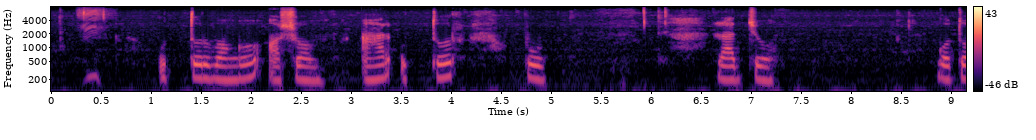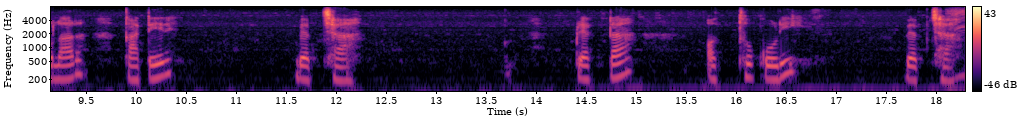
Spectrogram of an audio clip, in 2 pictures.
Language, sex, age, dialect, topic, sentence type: Bengali, female, 18-24, Rajbangshi, agriculture, statement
